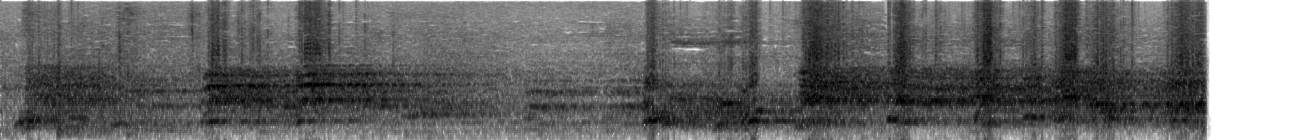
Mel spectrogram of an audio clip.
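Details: Dogs barking in a busy, overlapping chorus, short harsh barks repeated rapidly, several animals at once, with yips mixed in, ending abruptly.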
